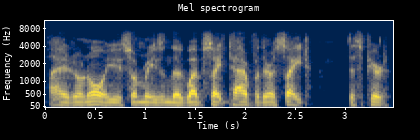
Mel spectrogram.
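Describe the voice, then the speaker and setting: Low man on a lo-fi call line. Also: little pitch movement, brisk, fairly bright tone. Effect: heard over a call line. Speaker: web developer. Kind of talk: remote work call.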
